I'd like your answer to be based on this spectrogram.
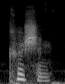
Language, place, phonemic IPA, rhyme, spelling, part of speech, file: English, California, /ˈkʊʃən/, -ʊʃən, cushion, noun / verb, En-us-cushion.ogg
- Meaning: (noun) 1. A soft mass of material stuffed into a cloth bag, used for comfort or support 2. A soft mass of material stuffed into a cloth bag, used for comfort or support.: A throw pillow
